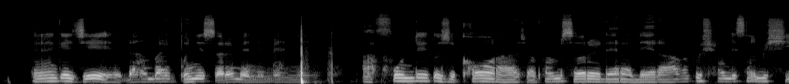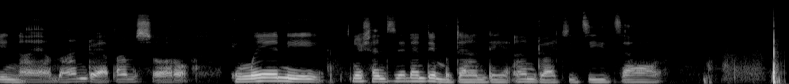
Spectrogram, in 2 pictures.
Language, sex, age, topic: Ndau, male, 18-24, education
